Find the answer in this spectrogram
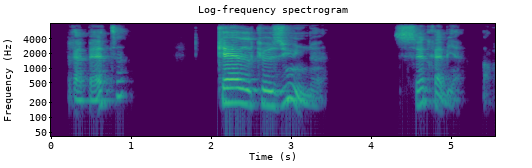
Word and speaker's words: quelques-unes: Le mot suivant, le dernier mot, quelques-unes. Répète, quelques-unes. C'est très bien. Alors, je fais la liaison et je fais attention à la lettre S se prononce Z.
